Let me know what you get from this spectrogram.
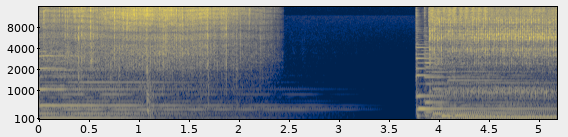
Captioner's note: meat sizzles; Latin guitar music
